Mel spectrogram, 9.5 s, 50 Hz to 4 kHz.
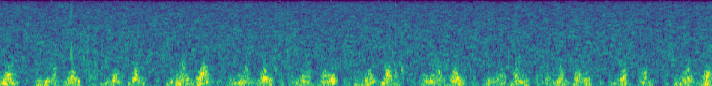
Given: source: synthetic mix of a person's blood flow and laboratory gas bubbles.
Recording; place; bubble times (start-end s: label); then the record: Doppler ultrasound of blood flow; precordium
0.92-0.99 s: bubbles
1.11-1.32 s: bubbles
1.56-1.67 s: bubbles
3.46-3.54 s: bubbles
3.63-3.71 s: bubbles
3.79-4.04 s: bubbles
5.10-5.47 s: bubbles
6.76-6.80 s: bubbles
6.83-7.00 s: bubbles
7.04-7.09 s: bubbles
7.13-7.43 s: bubbles
From the record:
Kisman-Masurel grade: 221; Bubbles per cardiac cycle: several, 3 to 8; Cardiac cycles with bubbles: 10 to 50%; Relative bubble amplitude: barely perceptible (0.100 to 0.250); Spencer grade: 2 (many but less than half of the cardiac periods contain bubble signals, singularly or in groups); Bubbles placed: anywhere in the cardiac cycle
